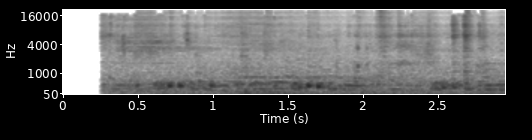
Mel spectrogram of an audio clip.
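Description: Pigeons give low, soft, throaty coos in short rolling bursts, about one a second.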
